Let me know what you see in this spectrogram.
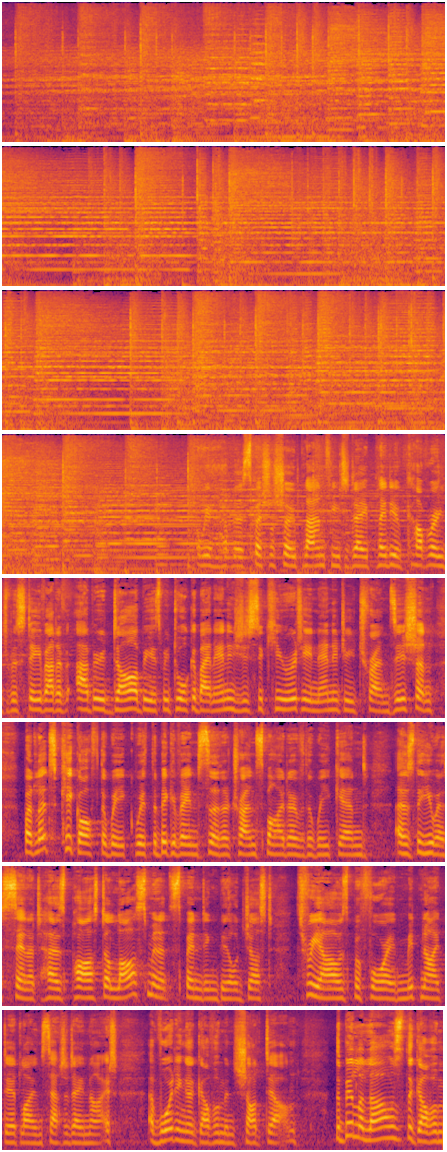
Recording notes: We are live at the ADIPEC summit in Abu Dhabi where we will be speaking to whole hosts of guests from the energy sector.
